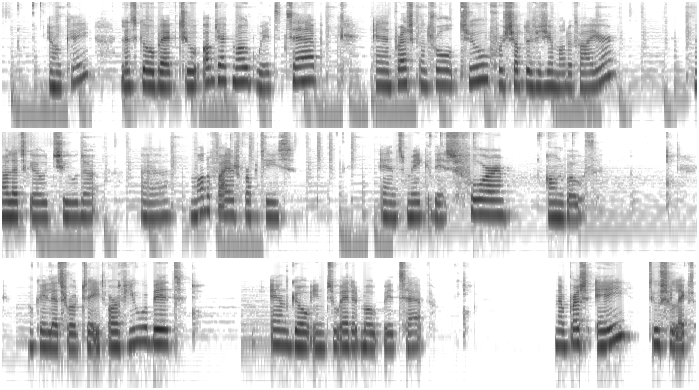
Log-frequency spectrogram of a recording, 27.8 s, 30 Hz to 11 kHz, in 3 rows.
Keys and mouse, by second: 3.8 Tab, 5.9 ctrl+2, 14.8 click, 16.2 click, 16.6 click, 17.9-19.0 middle drag, 19.9-20.6 shift+middle drag, 20.9-21.7 middle drag, 23.2 Tab, 24.6-26.1 middle drag, 26.4 a.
